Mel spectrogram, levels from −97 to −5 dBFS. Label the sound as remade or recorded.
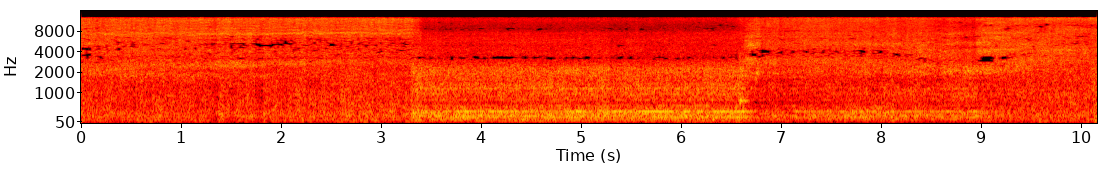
recorded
